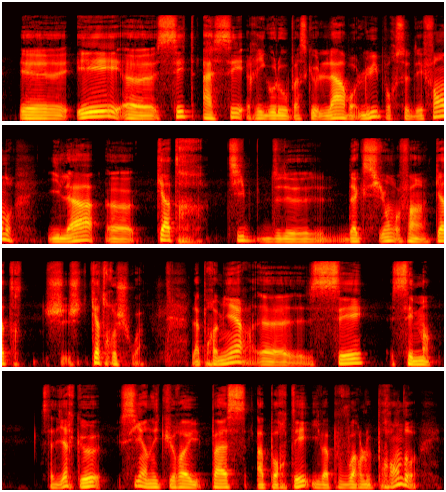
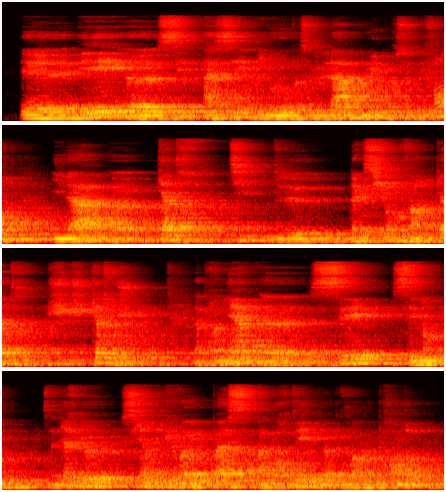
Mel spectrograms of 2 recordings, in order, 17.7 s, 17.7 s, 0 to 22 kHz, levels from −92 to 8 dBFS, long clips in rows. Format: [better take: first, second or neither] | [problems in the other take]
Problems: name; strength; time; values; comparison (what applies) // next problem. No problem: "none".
first | off-mic speech; far // room echo; strong; dies away in 2.3 s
